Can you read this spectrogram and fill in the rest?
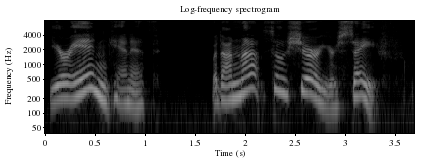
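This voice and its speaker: A woman playing a loving but stern elderly grandmother in a radio drama, earnest and gently admonishing. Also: medium pitch, sing-song, takes it slowly, no echo, studio quality, heavily acted. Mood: concerned, reproachful.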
